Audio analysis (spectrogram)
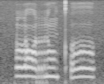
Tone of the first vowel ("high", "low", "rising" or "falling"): falling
